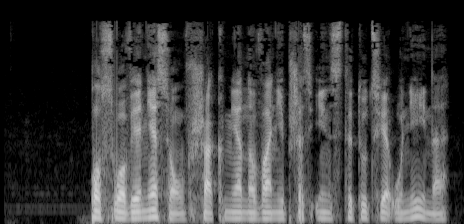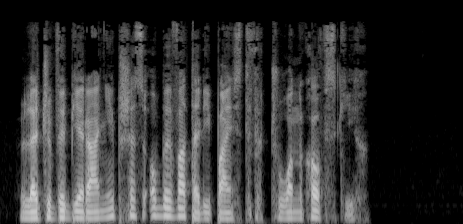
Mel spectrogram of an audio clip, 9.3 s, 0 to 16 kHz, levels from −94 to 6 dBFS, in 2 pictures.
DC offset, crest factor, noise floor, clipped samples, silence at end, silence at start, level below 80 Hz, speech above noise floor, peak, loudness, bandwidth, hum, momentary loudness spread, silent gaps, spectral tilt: under 0.1%; 20 dB; -84 dBFS; under 0.1%; 1 s; 0.9 s; -44 dBFS; 64 dB; 0 dBFS; -20 LUFS; 11.5 kHz; none; 13 LU; none; -5 dB/octave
